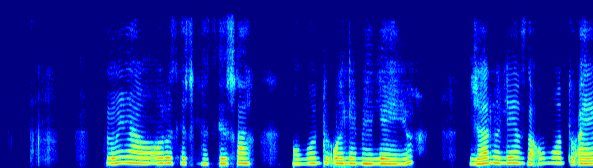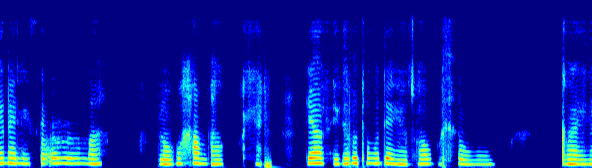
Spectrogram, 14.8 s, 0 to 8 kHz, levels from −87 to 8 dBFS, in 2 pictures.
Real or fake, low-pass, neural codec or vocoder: fake; 7.2 kHz; codec, 32 kHz, 1.9 kbps, SNAC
